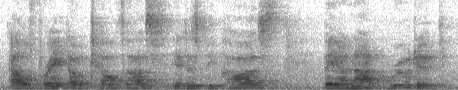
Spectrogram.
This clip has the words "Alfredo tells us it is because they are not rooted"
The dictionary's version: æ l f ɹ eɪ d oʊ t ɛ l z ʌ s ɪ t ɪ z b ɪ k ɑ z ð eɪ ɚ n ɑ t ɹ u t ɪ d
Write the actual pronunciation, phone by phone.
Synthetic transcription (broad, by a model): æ l f ɹ eɪ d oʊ t ɛ l z ʌ s ɪ t ɪ z b ɪ k ɑ z ð eɪ ɚ n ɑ t ɹ u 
